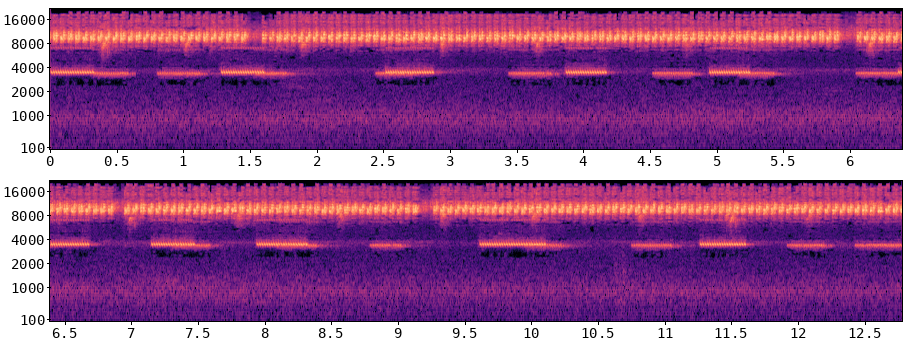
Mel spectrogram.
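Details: Several crickets chirp at night, their short, sharp notes overlapping and alternating at an irregular, busy rhythm above a persistent high-pitched trilling chorus.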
